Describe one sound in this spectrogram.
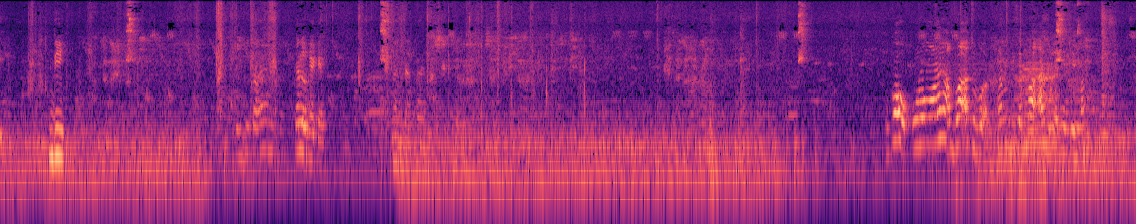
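A woman speaks casually nearby.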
